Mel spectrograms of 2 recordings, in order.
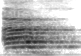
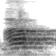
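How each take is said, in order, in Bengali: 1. এটি অবিচ্ছিন্ন বাতাস প্রবাহের f ধ্বনি দিয়ে শেষ হয়। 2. এটি বন্ধ p ধ্বনি দিয়ে শেষ হয়। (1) "ফা- বাতাস চালু থাকবে" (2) "আপ না"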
